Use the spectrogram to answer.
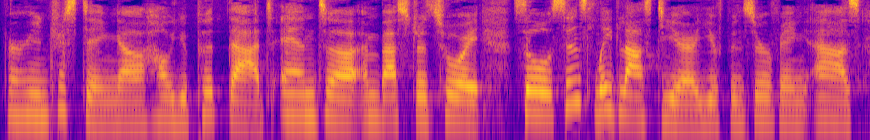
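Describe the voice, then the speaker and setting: A woman television interviewer reading a scripted introduction and asking questions in a polished, measured broadcast manner. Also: medium pitch.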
